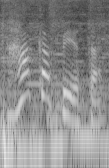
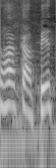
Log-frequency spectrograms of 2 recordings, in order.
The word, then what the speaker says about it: Hackepeter: Racapeta. A pronúncia do nome desse prato é bem mais fácil que a escrita.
